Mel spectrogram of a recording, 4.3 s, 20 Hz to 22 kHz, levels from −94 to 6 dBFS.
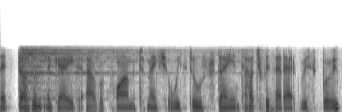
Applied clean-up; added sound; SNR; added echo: none; Hi-hat; 8 dB; none.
